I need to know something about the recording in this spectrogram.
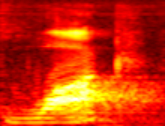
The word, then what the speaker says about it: walk: um the difficulty is that you want to pronounce it wrong um it's walk um it's similar to um like w walk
